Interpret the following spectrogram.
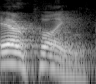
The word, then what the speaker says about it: airplane: American में इसकी spelling होती है AIRPLANE, इसमें है AEROPLANE, अमेरिकन होगा AIRPLANE, एयरप्लेन, एयरप्लेन। ब्रिटिश में है एरोप्लेन, अमेरिकन में है एयरप्लेन।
